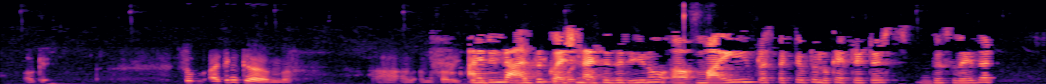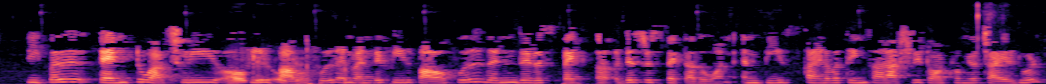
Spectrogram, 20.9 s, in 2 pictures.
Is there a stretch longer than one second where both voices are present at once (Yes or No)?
Yes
